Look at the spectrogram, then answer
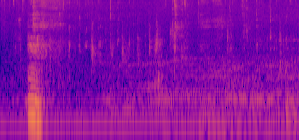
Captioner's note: chews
